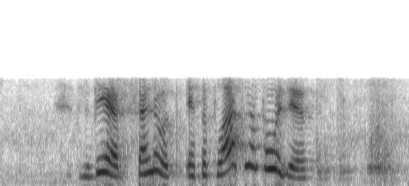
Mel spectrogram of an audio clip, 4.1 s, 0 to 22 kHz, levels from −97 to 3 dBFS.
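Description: Throughout, the speech passes through the G.723.1 codec at a rate fitting about 6.3 kbit/s: nothing survives above 4 kHz, making it muffled and hoarse, and the spectrogram shows a hard ceiling with smeared consonants.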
